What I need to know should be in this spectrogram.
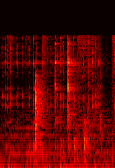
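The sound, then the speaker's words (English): A spoon clinks and scrapes against a bowl while ketchup seasoned with smoked paprika and chipotle peppers is stirred, giving a few faint, light taps at irregular intervals. “Give it a stir, blend it up nice.”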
